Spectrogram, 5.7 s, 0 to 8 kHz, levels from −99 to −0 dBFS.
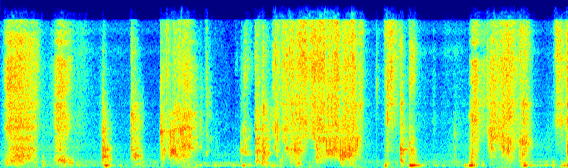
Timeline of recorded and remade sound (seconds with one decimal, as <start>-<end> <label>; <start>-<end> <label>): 0.0-2.0 remade; 2.0-2.8 recorded; 2.8-5.7 remade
